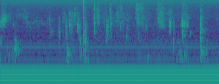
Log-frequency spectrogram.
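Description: Steady low electrical mains hum carried through the room's audio system, with faint scattered clicks and rustles over it.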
